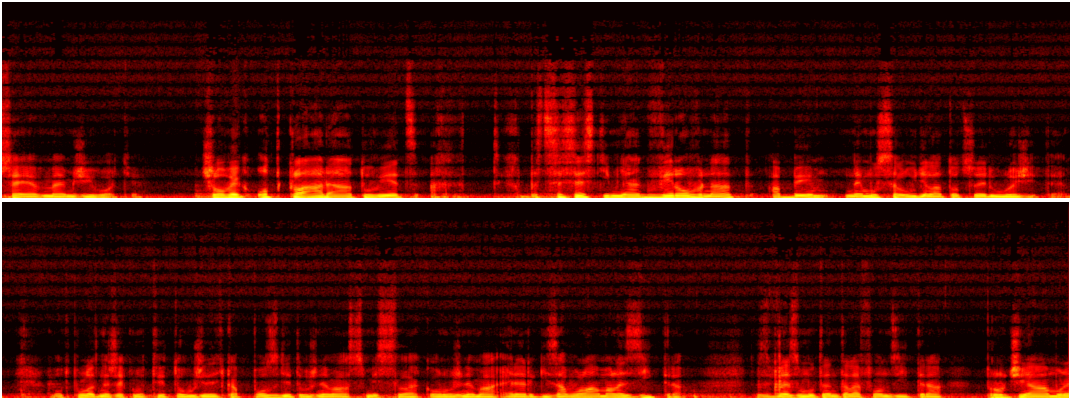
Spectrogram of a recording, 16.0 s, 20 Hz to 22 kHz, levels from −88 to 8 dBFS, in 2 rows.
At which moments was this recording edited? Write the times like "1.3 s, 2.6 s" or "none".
1.4 s, 8.4 s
